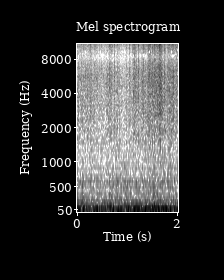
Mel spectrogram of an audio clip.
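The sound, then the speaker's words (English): Heavy rain while driving in traffic in the dark: a steady, dense hiss of pouring rain over a low, continuous rumble of the car on the road, with no talking. “I'm trying to focus and drive, and it's pouring rain. There's tons of traffic.”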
